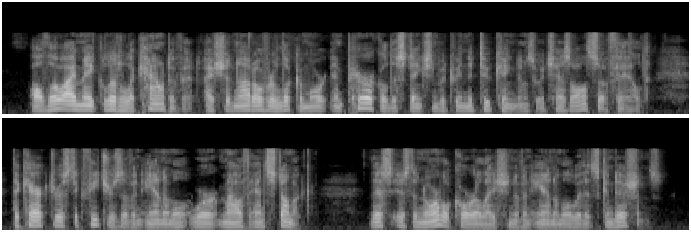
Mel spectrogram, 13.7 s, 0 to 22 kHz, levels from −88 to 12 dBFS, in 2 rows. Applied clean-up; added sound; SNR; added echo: neural separator model SepFormer DNS4.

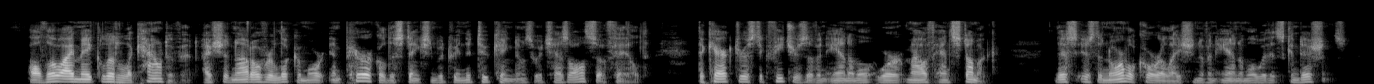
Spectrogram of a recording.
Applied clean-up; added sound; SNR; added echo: classical method log-MMSE.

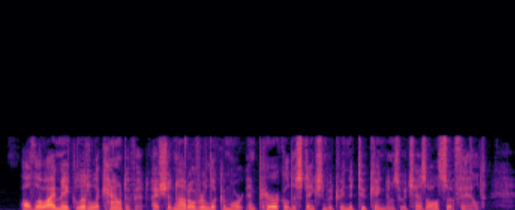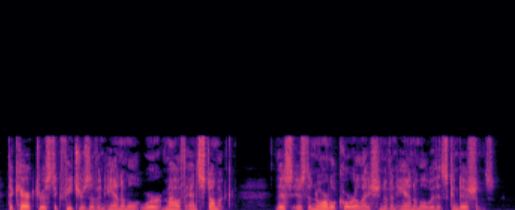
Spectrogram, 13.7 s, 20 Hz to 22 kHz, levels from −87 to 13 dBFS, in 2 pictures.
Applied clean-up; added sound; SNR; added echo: none; none; none; none.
